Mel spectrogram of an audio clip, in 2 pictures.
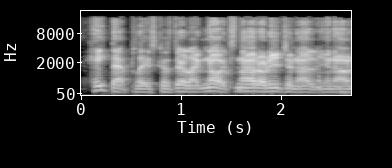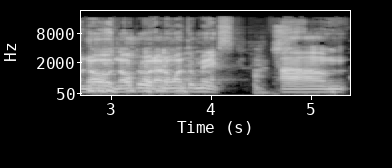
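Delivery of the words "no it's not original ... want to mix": lightly put-on Peruvian dad voice; a hint of a grumpy immigrant father; father-in-law impression. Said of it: "that's my impression of my father-in-law".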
